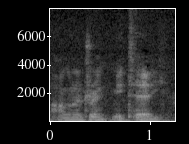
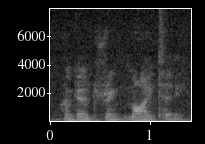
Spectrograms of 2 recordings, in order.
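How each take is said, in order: First: The word before 'tea' is said as 'me'. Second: The word before 'tea' is said as 'my'. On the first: "I will say um, me instead of my" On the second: "rather than"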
